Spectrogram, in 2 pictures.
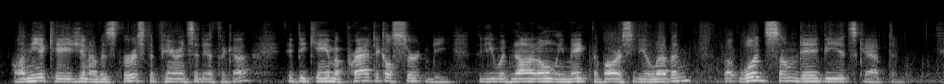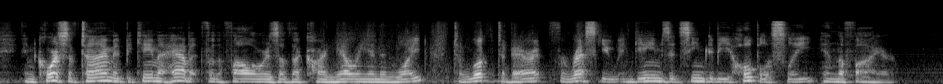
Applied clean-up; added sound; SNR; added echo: neural separator model SepFormer DNS4.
